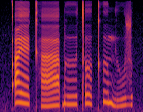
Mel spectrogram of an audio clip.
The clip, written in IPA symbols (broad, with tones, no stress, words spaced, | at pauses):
qʼɛː˥˧kʰaː˩˧ ɓɯː˧tʼɤ˥˧ kʰɯ˥mʲu˩˧z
